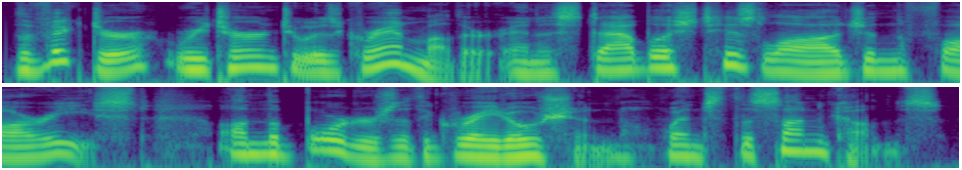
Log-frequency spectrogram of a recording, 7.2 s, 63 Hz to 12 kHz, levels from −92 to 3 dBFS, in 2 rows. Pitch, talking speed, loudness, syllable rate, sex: 150 Hz, 210 wpm, -19 LUFS, 5.8 syllables/s, male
